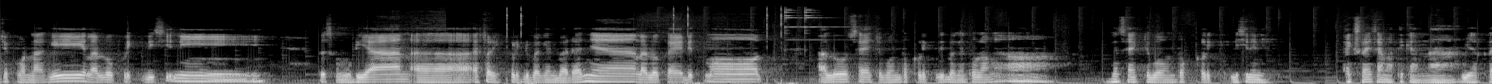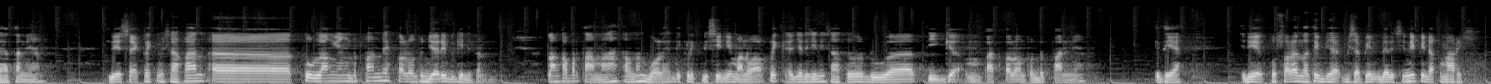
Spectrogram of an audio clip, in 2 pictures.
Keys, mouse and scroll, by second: 0.9 drag, 1.9 click, 3.1 click, 4.8 click, 6.1-7.4 drag, 8.6-10.5 middle drag, 8.6 scroll up 1, 13.1 click, 14.1-16.3 middle drag, 18.0-19.8 shift+middle drag, 22.3 click, 23.3 shift+click, 24.1 shift+click, 25.2 shift+click.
